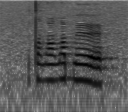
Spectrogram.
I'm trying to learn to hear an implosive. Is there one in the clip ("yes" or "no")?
no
